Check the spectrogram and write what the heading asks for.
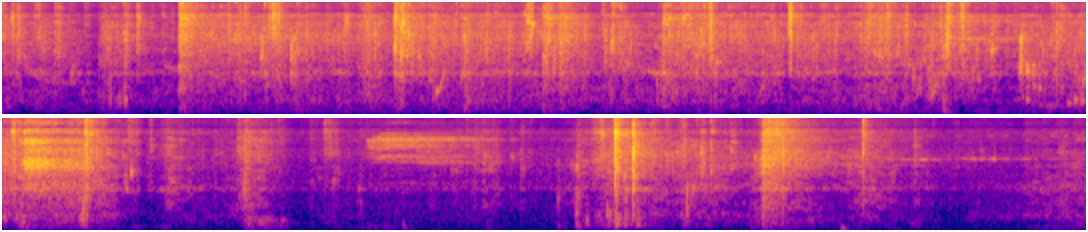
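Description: Leaves and stems rustling and twigs snapping as someone pushes on foot through dense forest undergrowth, quieter in the middle, with two louder crashes of brush near the end.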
